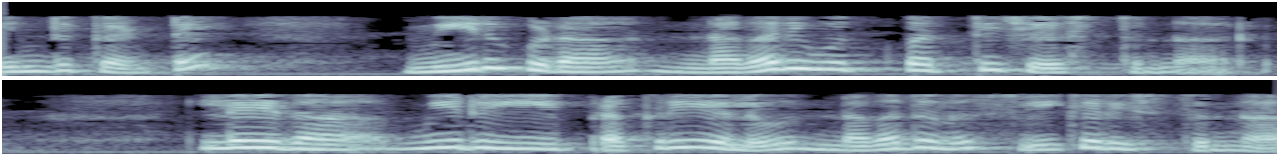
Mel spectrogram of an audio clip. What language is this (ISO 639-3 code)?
tel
